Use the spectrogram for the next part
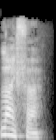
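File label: "lifer", British English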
